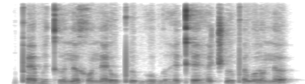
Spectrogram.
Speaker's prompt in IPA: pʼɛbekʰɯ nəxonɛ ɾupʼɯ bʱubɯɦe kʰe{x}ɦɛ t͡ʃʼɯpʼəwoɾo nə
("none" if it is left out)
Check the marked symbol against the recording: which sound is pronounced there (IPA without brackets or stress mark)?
none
